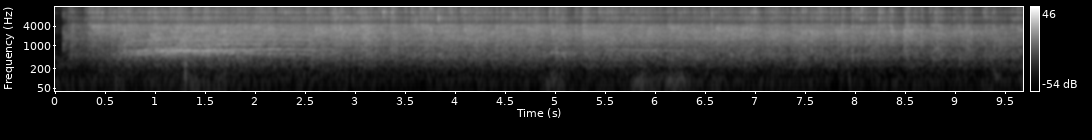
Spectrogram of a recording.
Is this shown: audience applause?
yes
